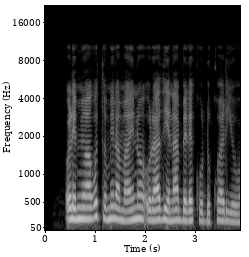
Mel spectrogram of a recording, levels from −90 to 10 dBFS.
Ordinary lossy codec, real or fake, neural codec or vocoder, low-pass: AAC, 48 kbps; real; none; 10.8 kHz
